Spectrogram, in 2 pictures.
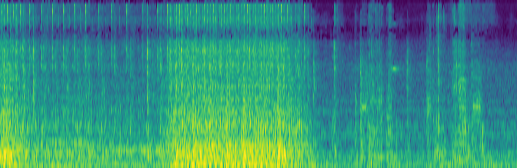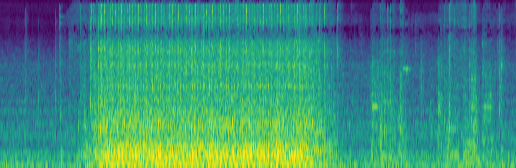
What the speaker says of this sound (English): you can't see me sew, but I will be sewing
